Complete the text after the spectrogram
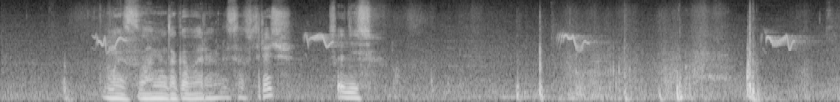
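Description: A man speaks calmly inside a car.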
